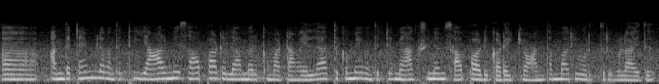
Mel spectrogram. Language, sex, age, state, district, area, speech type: Tamil, female, 18-30, Tamil Nadu, Sivaganga, rural, spontaneous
